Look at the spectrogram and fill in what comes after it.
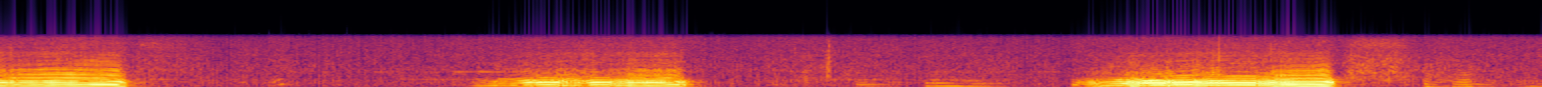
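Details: French Bulldog snoring while sleeping, exhausted: long, droning, buzzing snores a few seconds apart with quiet breathing between; snoring in a flat-faced dog.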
